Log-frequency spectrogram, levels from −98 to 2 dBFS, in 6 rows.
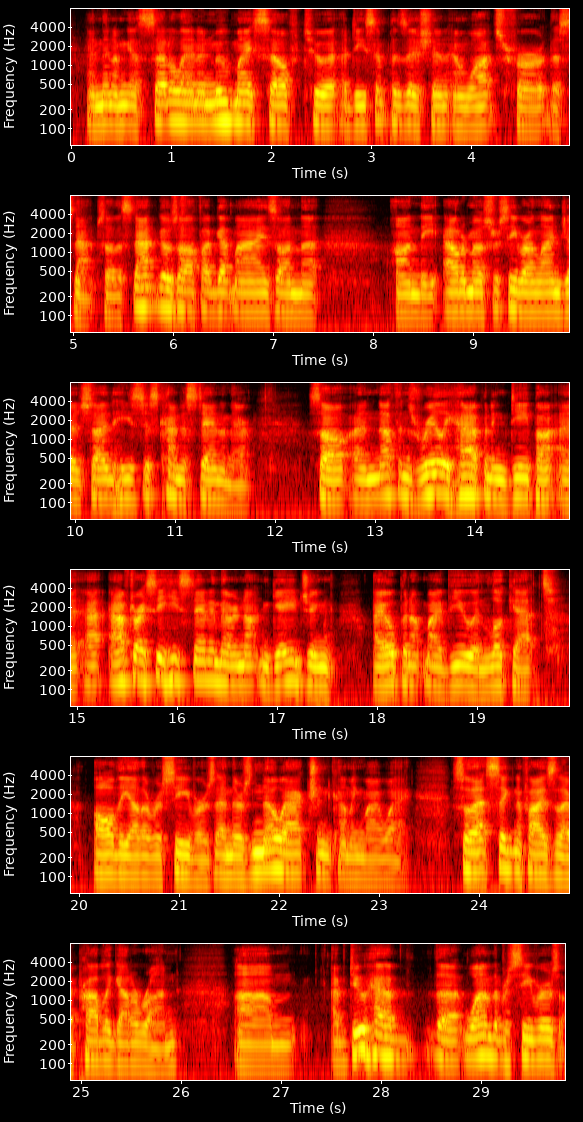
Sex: male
